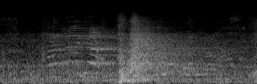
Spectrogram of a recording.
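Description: A metal gymnastics bar rattles and thuds.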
